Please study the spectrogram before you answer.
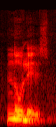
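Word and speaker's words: knowledge: भिन्नता दिखाई पड़ती है उदाहरण के लिए देखें नॉलेज अब नॉलेज में के न्यू का उच्चारण नहीं हो रहा है जबकि वर्ण लिखे जा रहे हैं उसके बावजूद भी एक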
